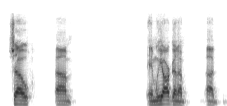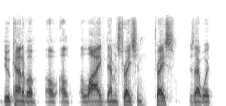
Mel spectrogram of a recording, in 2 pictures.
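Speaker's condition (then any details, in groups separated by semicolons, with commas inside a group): No condition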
